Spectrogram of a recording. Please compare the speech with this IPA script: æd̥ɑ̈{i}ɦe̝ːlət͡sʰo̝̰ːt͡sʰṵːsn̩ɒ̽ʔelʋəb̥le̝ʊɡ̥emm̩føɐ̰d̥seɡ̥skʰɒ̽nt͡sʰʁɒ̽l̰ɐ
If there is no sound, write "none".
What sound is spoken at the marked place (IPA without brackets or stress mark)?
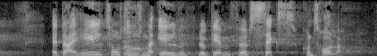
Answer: i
